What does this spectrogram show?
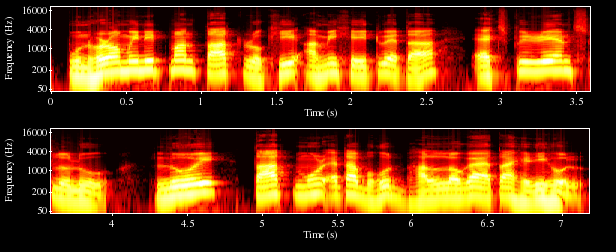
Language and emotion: Assamese, neutral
